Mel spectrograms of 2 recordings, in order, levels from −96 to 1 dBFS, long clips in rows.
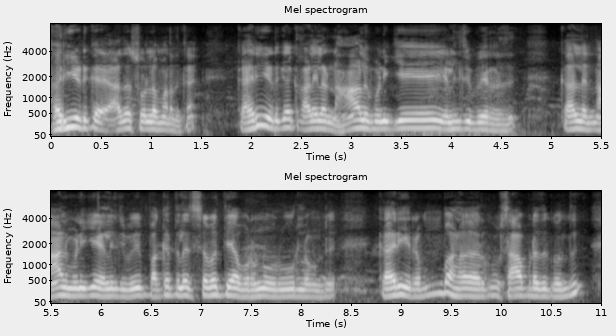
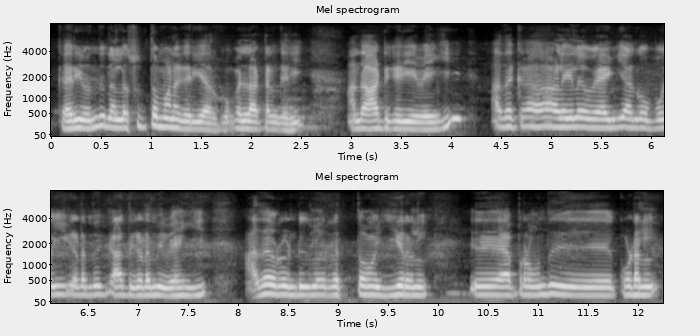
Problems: constant background noise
